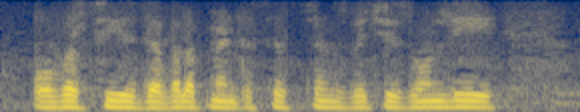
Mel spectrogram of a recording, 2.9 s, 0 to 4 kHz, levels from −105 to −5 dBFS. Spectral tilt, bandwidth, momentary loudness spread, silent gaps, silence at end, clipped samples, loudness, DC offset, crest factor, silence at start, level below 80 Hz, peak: -14 dB/octave; 3.9 kHz; 6 LU; none; 0.45 s; under 0.1%; -19 LUFS; under 0.1%; 16 dB; 0.15 s; -48 dBFS; -2 dBFS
